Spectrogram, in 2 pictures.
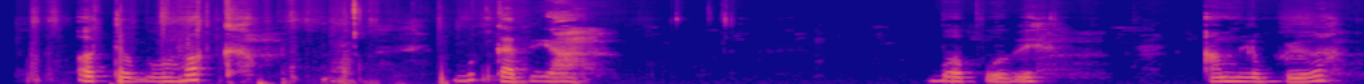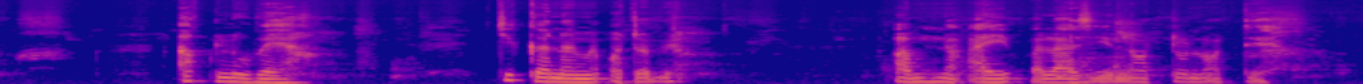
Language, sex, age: Wolof, female, 25-35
